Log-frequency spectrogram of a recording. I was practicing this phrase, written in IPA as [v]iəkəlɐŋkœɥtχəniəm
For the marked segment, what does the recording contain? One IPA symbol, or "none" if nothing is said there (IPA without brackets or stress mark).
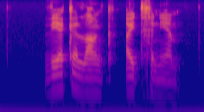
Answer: v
